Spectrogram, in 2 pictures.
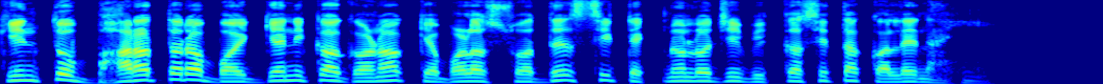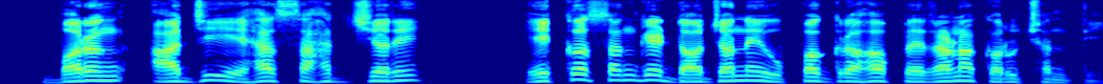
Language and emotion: Odia, neutral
